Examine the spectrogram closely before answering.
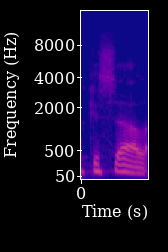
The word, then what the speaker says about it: Casal: And Casal. I'm glad you said that because I didn't know how to pronounce Casal.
